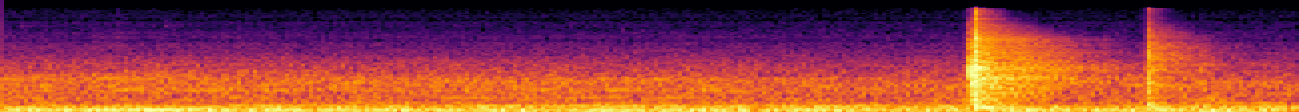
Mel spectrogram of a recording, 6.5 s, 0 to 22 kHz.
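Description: Power liftgate of a 2016 Nissan Pathfinder closing by itself, then latching shut with a sharp thud near the end, followed by a shorter click.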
